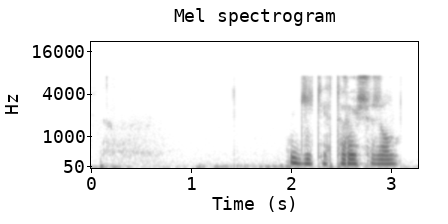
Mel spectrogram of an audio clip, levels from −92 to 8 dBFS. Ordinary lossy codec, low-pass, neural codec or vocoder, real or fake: none; 7.2 kHz; codec, 16 kHz, 2 kbps, X-Codec, HuBERT features, trained on balanced general audio; fake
